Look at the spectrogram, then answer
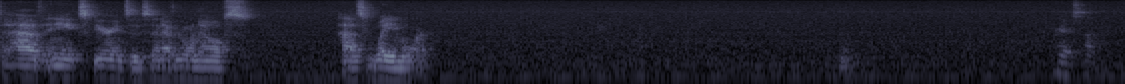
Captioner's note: thump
